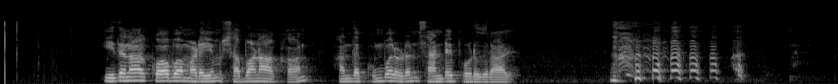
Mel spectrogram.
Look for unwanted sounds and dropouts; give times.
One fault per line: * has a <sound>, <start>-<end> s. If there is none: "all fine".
* has a laugh, 6.1-7.6 s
